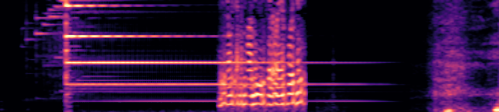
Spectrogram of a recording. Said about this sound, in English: A double bell there.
